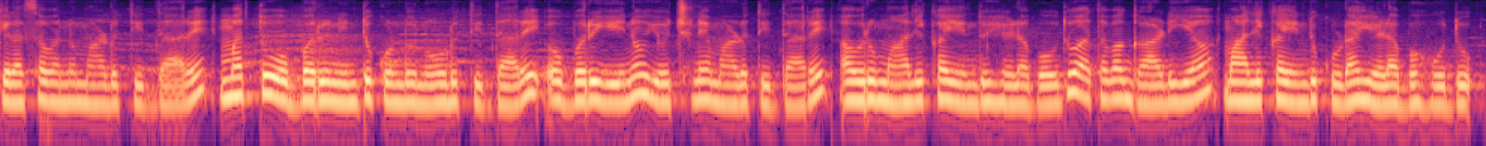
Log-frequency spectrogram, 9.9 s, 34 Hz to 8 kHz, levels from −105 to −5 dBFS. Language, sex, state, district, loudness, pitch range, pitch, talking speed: Kannada, female, Karnataka, Raichur, -16 LUFS, 170-190 Hz, 180 Hz, 115 wpm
